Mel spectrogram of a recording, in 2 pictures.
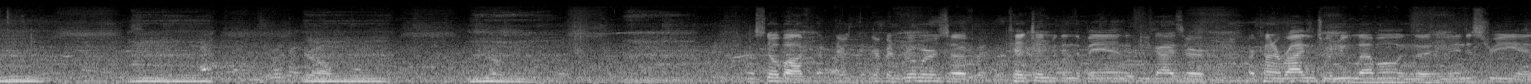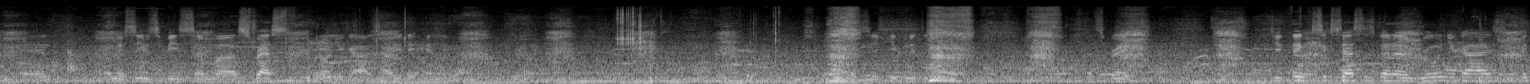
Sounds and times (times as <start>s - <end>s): Speech: 0.0s - 4.0s, 7.3s - 20.9s, 22.6s - 30.6s.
